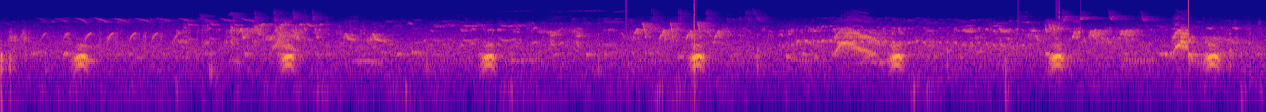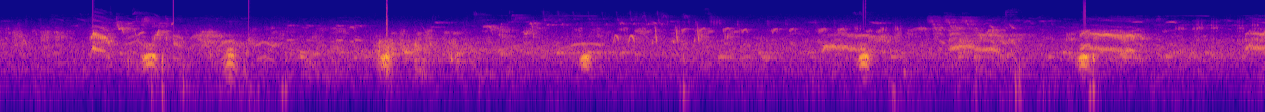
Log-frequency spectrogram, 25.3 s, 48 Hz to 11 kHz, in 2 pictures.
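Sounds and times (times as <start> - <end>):
little bittern calling: 0.0 - 12.5, 13.6 - 25.3.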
